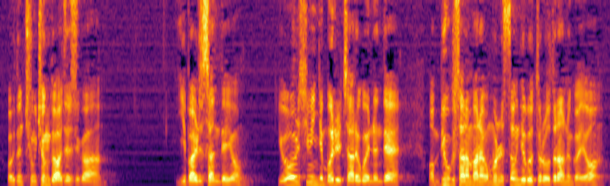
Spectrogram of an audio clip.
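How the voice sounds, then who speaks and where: Fast-talking high-voiced male pastor. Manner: storytelling, rhetorical questions to the congregation. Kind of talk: revival sermon with humorous anecdotes. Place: church.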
